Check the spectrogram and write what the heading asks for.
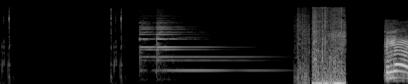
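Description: Subscribe-button sound effect: a few mouse clicks followed by a notification bell ding that rings and fades over about a second and a half. About three seconds in there is a short burst of noise with a low thump.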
